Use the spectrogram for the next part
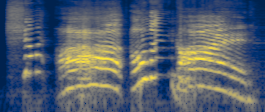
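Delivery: loud, high outburst of disbelief; shocked shout. Real, not acted. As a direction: yell it out in real shock. Shocked by the article's advice.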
